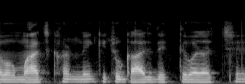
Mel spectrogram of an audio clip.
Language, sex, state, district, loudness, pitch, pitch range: Bengali, male, Jharkhand, Sahebganj, -20 LUFS, 110 Hz, 105-120 Hz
